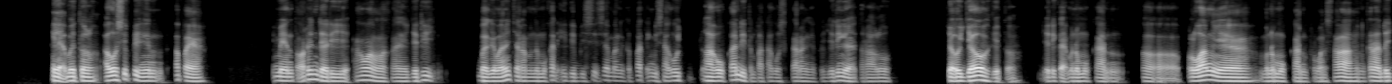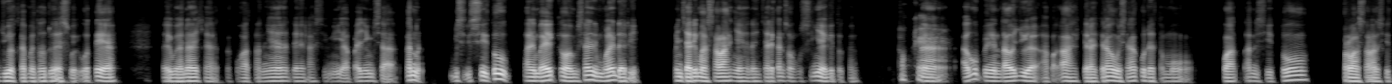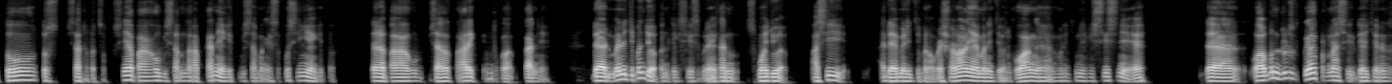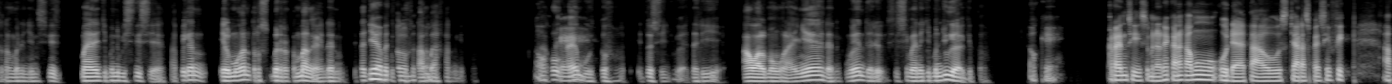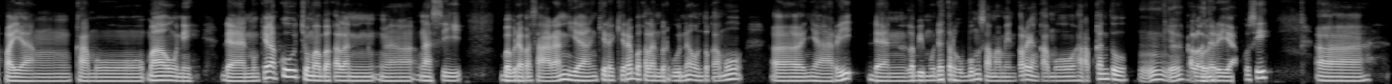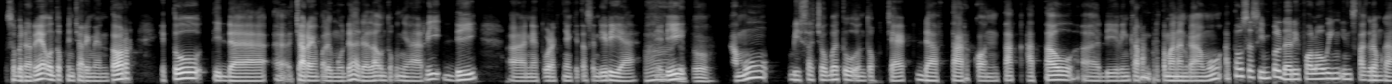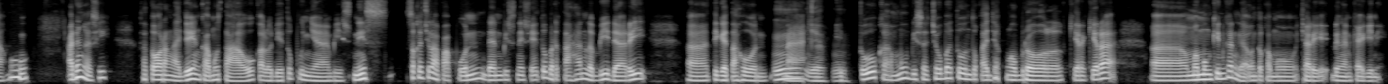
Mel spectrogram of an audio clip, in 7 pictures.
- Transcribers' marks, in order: in English: "network-nya"; in English: "following"
- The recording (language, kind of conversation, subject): Indonesian, advice, Bagaimana cara menemukan mentor yang tepat untuk membantu perkembangan karier saya?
